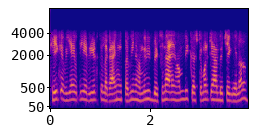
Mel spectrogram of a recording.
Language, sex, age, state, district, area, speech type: Hindi, male, 18-30, Uttar Pradesh, Chandauli, rural, conversation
